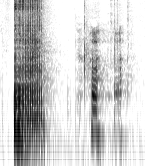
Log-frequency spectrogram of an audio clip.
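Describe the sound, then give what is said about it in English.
A single loud, buzzy raspberry imitating a fart, made with the mouth and lasting a fraction of a second, followed by quieter, indistinct voices in the background. “Toot, crack, pop, honk, squeak, fart.”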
